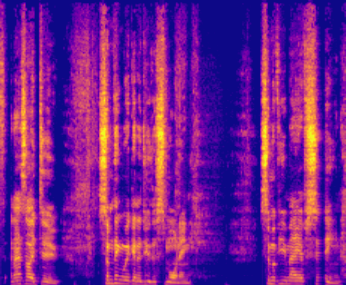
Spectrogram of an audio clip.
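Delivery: soft, breathless voice, gasping for air between words. Addressing the morning crowd about planned games while catching breath, out of breath. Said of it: "I'm out of breath".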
